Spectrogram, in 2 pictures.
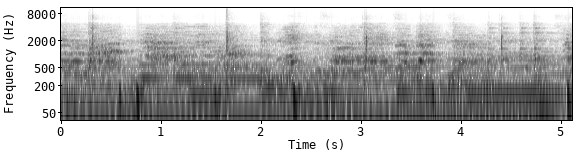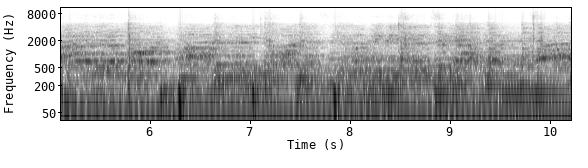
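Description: A mixed choir of men and women singing held chords in parts over a low bass line. A few sharp clicks sound through the singing.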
